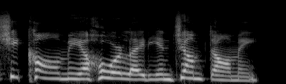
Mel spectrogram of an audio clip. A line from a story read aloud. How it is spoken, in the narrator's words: he bawled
